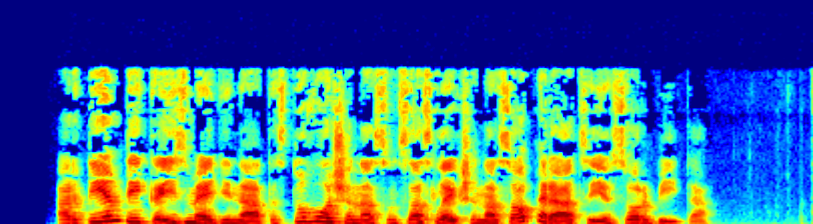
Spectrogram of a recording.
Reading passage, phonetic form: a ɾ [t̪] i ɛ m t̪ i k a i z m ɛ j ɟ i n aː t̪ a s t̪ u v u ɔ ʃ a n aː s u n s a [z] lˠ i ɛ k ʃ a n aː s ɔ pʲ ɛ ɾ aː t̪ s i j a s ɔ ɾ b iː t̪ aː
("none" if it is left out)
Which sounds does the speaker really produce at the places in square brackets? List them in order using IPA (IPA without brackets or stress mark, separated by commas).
t̪, s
